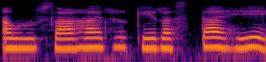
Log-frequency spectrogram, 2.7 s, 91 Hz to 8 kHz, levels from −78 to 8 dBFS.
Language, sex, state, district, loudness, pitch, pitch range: Chhattisgarhi, female, Chhattisgarh, Raigarh, -18 LUFS, 250 Hz, 245-265 Hz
